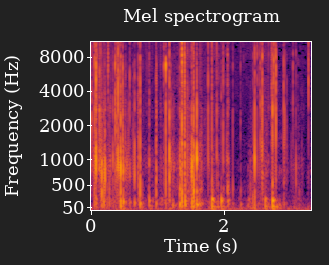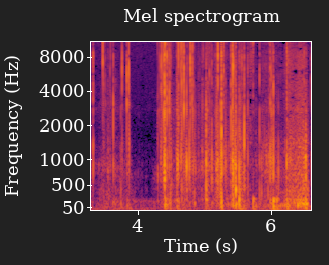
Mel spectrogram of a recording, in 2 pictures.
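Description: A pale yellow beeswax-coated cotton food wrap is scrunched and twisted in the hands while long nails crinkle and scratch the stiff, waxy fabric. Dense, dry crackles and crunchy rustles come in quick, uneven bursts, with a brief quieter gap just before four seconds before the crinkling picks up again.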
